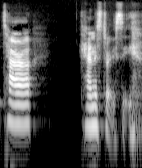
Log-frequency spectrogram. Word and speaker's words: Tara Cannistraci: You're about to fall in love with Tara Cannistraci.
